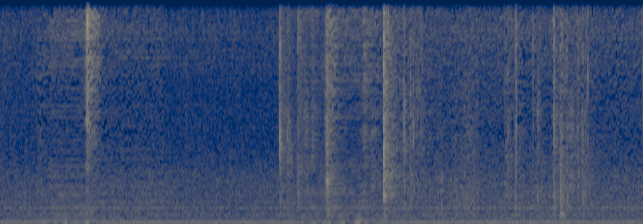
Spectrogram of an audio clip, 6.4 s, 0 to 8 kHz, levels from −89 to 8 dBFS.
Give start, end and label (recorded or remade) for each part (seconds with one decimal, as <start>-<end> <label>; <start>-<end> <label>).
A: 0.0-0.5 recorded; 0.5-1.0 remade; 1.0-3.0 recorded; 3.0-3.8 remade; 3.8-6.4 recorded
